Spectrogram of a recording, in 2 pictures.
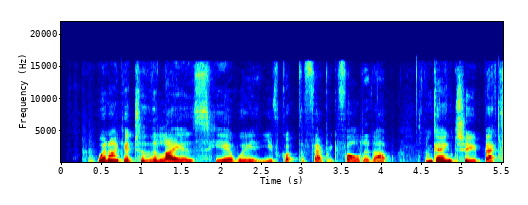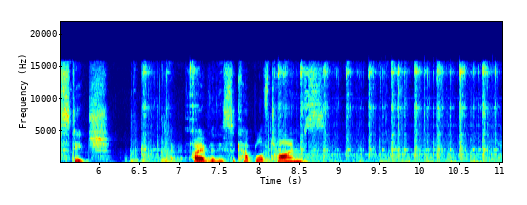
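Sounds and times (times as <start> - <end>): sewing machine running: 8.0 - 11.0.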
